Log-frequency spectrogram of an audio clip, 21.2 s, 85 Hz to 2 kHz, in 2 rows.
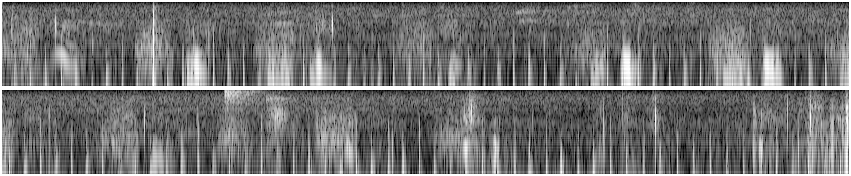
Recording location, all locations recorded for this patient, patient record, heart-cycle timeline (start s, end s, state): aortic valve (AV)
aortic valve (AV)+mitral valve (MV)
#Age: Infant
#Sex: Female
#Height: 68.0 cm
#Weight: 8.385 kg
#Pregnancy status: False
#Murmur: Absent
#Murmur locations: nan
#Most audible location: nan
#Systolic murmur timing: nan
#Systolic murmur shape: nan
#Systolic murmur grading: nan
#Systolic murmur pitch: nan
#Systolic murmur quality: nan
#Diastolic murmur timing: nan
#Diastolic murmur shape: nan
#Diastolic murmur grading: nan
#Diastolic murmur pitch: nan
#Diastolic murmur quality: nan
#Outcome: Abnormal
#Campaign: 2015 screening campaign
0.00	6.56	unannotated
6.56	6.64	S1
6.64	6.76	systole
6.76	6.81	S2
6.81	6.95	diastole
6.95	7.04	S1
7.04	7.16	systole
7.16	7.20	S2
7.20	7.35	diastole
7.35	7.41	S1
7.41	7.55	systole
7.55	7.59	S2
7.59	7.73	diastole
7.73	8.11	unannotated
8.11	8.19	S1
8.19	8.31	systole
8.31	8.38	S2
8.38	8.51	diastole
8.51	8.60	S1
8.60	8.70	systole
8.70	8.75	S2
8.75	8.90	diastole
8.90	8.97	S1
8.97	10.07	unannotated
10.07	10.14	S1
10.14	10.27	systole
10.27	10.32	S2
10.32	10.46	diastole
10.46	10.52	S1
10.52	10.67	systole
10.67	10.71	S2
10.71	10.85	diastole
10.85	10.92	S1
10.92	11.04	systole
11.04	11.10	S2
11.10	11.24	diastole
11.24	11.30	S1
11.30	11.43	systole
11.43	11.49	S2
11.49	11.62	diastole
11.62	11.67	S1
11.67	11.83	systole
11.83	11.86	S2
11.86	12.03	diastole
12.03	12.10	S1
12.10	12.23	systole
12.23	12.28	S2
12.28	12.43	diastole
12.43	21.18	unannotated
